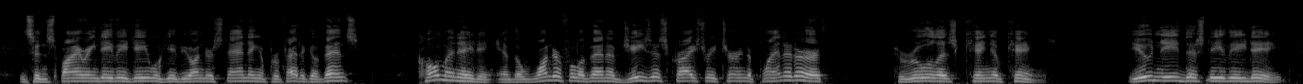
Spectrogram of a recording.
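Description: Against a quiet background, a man talks at a moderate pace in a normal speaking voice, fairly high in pitch with ordinary pitch variation. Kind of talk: infomercial-style TV ministry call to action. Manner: urgent, earnest, persuasive, direct address to viewers; formal, authoritative, solemn preacher cadence.

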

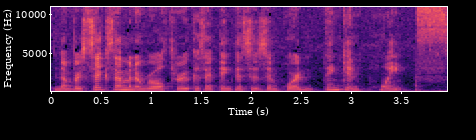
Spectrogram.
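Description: A woman speaks at a medium pitch with fairly even intonation. She has an unremarkable speaking voice. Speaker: webinar host on mortgage video marketing. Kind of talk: casual panel chat. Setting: video call.

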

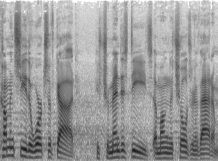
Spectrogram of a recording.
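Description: A man's medium-pitched, normal speaking voice with lively intonation. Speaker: lector and announcer. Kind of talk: scripture reading.

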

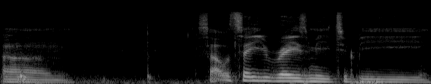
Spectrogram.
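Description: Delivery is very slow, with lively intonation. Audible room echo surrounds the voice. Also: man. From Detroit, Michigan. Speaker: restaurant manager and entrepreneur. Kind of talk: casual interview chat. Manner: halting, many fillers.

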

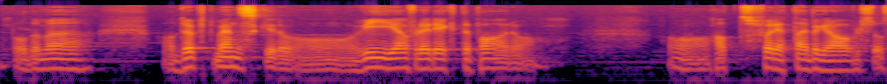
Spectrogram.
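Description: Fairly low in pitch, this man's voice has a dark, mellow tone. His intonation stays fairly even. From Hurum, eastern Norway. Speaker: pastor. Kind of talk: testimony. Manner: halting.

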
